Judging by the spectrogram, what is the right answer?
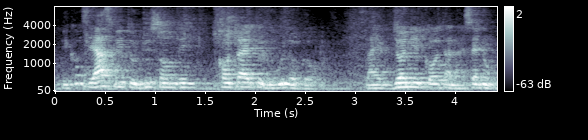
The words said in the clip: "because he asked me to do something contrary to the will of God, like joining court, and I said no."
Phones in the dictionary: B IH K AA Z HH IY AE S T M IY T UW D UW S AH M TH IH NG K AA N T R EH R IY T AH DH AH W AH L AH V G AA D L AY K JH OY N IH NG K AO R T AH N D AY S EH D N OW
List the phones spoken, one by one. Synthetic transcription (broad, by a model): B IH K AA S HH IY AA S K M IY T UW D UW S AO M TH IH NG K AA N T R EH R IY T AH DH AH W AH L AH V G AA D L AY K JH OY N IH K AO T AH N AY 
